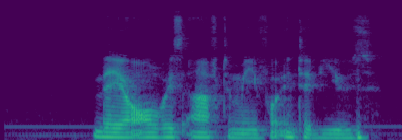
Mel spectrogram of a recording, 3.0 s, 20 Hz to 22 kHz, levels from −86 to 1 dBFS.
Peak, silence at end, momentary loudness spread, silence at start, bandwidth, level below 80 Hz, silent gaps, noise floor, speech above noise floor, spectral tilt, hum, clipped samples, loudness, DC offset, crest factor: -16 dBFS; 0.25 s; 9 LU; 0.7 s; 14 kHz; -64 dBFS; none; -64 dBFS; 31 dB; -7.5 dB/octave; none; under 0.1%; -34 LUFS; under 0.1%; 18 dB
